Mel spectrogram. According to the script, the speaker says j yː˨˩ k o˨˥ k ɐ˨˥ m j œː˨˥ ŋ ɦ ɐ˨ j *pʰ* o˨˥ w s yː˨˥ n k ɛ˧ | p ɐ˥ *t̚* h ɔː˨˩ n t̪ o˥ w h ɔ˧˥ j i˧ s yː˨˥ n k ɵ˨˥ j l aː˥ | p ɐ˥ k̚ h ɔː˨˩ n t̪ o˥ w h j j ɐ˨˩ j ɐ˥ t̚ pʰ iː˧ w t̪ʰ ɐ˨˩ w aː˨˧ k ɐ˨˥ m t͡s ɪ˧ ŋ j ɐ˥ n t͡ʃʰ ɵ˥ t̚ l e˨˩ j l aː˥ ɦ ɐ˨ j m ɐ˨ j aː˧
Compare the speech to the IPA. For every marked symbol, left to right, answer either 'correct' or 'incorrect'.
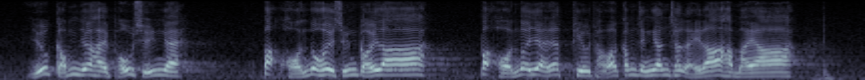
correct, incorrect: k̚

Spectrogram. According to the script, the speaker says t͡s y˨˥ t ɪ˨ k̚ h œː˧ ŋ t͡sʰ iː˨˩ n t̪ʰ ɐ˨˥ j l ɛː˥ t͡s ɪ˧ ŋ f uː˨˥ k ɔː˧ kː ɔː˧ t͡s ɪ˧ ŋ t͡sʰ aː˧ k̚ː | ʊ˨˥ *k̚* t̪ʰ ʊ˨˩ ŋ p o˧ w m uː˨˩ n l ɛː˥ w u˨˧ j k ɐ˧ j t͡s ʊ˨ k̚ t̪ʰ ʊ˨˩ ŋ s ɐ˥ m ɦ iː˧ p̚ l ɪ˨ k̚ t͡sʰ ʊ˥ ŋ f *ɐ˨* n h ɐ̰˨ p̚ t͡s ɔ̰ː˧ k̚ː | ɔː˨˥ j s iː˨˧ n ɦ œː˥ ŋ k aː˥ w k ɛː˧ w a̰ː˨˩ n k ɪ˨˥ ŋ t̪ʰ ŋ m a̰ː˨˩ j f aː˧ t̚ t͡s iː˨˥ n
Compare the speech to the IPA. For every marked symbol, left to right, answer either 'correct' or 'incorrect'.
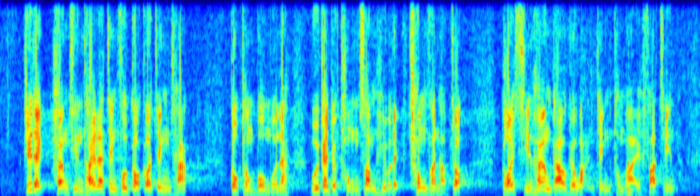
correct, correct

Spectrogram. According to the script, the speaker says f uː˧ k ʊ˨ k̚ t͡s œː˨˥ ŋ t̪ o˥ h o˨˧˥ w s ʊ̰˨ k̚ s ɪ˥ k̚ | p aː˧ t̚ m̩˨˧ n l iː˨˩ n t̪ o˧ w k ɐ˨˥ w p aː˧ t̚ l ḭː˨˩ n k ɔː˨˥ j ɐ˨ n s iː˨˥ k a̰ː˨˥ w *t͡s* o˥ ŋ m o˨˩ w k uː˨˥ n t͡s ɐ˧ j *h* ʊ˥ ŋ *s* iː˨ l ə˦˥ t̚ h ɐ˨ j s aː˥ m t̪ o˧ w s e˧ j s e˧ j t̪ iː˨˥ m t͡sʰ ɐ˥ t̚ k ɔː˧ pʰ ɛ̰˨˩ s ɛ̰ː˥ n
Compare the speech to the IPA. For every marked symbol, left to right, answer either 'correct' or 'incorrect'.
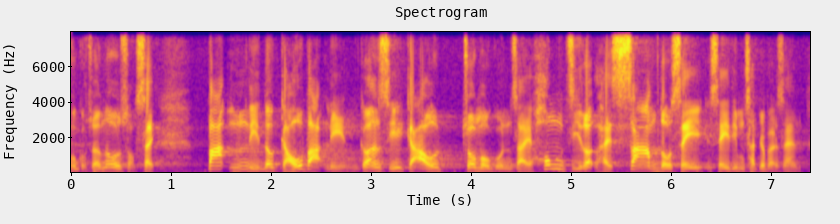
correct, correct, incorrect: t͡s

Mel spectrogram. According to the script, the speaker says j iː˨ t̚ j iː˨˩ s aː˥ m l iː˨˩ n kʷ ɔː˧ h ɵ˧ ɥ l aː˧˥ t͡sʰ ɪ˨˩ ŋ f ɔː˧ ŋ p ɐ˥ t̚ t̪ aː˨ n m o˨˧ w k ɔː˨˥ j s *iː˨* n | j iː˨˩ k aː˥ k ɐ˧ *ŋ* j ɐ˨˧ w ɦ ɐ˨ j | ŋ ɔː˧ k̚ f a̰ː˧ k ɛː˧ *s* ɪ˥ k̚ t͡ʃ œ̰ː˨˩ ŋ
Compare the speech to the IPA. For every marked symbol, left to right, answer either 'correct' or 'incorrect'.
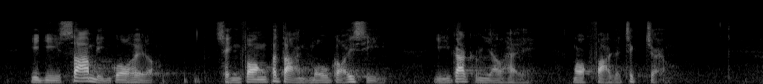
correct, correct, incorrect: t͡s

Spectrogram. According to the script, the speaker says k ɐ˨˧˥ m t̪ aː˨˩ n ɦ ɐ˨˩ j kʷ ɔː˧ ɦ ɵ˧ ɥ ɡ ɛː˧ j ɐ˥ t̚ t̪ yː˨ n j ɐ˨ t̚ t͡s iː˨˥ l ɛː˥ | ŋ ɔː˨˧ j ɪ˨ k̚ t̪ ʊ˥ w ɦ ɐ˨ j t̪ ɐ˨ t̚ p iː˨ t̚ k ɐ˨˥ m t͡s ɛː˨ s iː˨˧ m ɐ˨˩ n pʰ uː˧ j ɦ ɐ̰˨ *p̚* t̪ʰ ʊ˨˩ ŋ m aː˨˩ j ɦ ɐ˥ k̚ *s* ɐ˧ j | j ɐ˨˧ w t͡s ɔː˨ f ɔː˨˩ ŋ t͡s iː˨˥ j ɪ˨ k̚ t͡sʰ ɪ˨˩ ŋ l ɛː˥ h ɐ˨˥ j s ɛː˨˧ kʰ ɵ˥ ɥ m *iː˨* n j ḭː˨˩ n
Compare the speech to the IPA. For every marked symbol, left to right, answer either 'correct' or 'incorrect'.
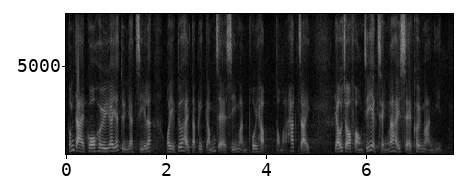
correct, incorrect: t͡s, incorrect: aː˨

